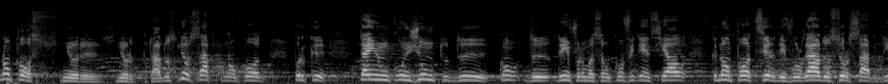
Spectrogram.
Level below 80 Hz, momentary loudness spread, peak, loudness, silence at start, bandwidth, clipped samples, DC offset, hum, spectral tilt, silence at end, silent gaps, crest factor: -60 dBFS; 10 LU; -8 dBFS; -27 LUFS; 0 s; 16 kHz; under 0.1%; under 0.1%; none; -5.5 dB/octave; 0 s; none; 18 dB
